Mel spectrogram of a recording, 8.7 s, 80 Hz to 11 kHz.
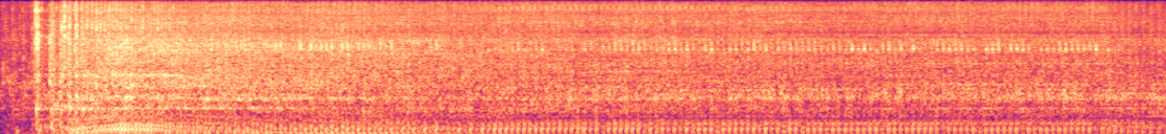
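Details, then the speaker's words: RYOBI RYI4022X 4000W inverter generator, serviced, charging; easy start, catches right away and settles into a steady even drone without stumbling or surging; normal start and idle. "But yes, Charging. easy start."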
